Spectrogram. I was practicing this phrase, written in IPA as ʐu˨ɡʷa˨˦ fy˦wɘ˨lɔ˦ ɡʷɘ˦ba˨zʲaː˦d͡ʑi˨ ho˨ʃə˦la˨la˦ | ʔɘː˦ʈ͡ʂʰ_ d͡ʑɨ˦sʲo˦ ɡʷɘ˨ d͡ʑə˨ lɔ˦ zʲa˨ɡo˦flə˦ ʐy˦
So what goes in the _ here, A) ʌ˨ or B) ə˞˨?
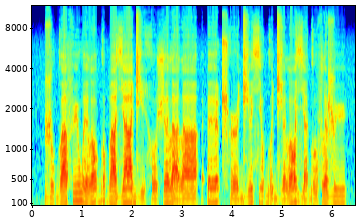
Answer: B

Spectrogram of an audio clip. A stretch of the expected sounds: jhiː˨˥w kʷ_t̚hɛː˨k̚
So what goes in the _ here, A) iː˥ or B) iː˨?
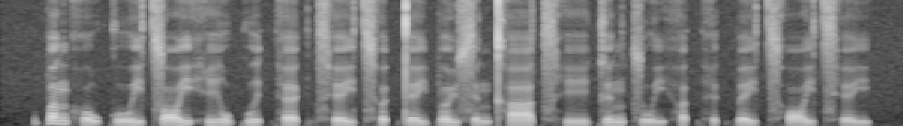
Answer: B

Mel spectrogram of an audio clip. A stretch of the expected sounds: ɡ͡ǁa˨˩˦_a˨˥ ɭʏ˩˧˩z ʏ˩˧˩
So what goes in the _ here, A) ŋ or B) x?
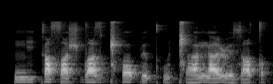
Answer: A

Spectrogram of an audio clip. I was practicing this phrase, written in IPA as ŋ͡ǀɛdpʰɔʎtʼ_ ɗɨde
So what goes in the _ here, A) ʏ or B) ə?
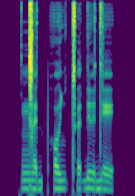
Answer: B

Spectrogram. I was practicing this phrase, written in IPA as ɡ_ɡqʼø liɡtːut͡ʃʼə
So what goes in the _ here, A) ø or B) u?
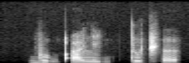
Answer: B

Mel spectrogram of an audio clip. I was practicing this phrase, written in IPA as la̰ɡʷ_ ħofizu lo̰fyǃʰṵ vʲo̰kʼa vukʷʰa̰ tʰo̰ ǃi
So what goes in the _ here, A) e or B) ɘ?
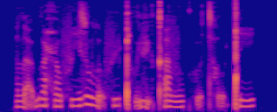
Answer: A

